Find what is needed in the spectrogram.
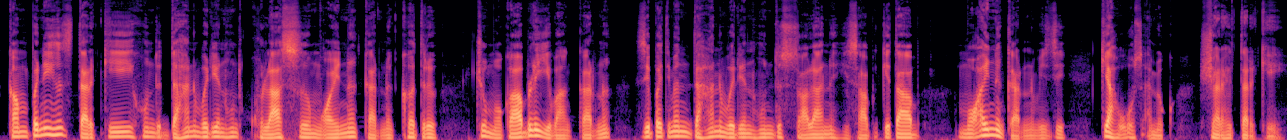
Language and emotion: Kashmiri, neutral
